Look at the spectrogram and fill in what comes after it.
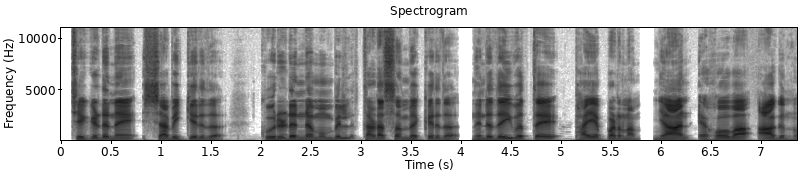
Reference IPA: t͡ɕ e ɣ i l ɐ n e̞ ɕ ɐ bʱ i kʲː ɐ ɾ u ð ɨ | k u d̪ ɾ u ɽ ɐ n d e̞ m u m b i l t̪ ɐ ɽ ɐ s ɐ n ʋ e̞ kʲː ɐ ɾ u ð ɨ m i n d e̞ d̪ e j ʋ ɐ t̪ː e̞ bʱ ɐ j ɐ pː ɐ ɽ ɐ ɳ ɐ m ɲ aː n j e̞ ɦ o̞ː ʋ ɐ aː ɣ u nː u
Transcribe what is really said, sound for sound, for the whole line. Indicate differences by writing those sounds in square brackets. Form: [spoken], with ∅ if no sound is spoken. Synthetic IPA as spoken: t͡ɕ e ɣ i [ɽ] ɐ n e̞ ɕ ɐ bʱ i kʲː ɐ ɾ u ð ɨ | k u [∅] ɾ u ɽ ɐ n d e̞ m u m b i l t̪ ɐ ɽ ɐ s ɐ [m] ʋ e̞ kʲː ɐ ɾ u ð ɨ [n] i n d e̞ d̪ e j ʋ ɐ t̪ː e̞ bʱ ɐ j ɐ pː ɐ ɽ ɐ ɳ ɐ m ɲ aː n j e̞ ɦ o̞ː ʋ ɐ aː ɣ u nː u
